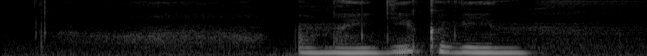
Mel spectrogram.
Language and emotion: Russian, sad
